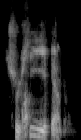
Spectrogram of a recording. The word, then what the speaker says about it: Trejo: The best way to think about it is pronounce the J like an H, Trejo.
